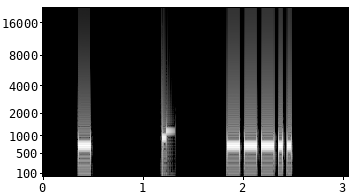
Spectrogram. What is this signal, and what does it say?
Morse code, heard as a keyed tone, about 28 wpm, 700 Hz. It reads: T 8
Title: Single Letter-Number Alt - Rapid-Fire 28wpm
